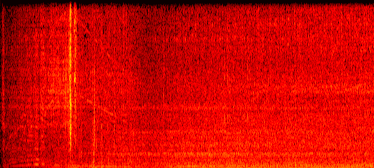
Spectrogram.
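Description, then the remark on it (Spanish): A car engine cranks and catches with a couple of sharp clicks, then settles into a steady low rumble that builds as the vehicle pulls away, fairly loud. “Cuando el coche arrancó, la anciana se quitó la mascarilla.”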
